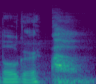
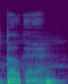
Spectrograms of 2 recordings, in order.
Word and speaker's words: Booger: Chris would pronounce that boger. Mate, it's On. it's Booger.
